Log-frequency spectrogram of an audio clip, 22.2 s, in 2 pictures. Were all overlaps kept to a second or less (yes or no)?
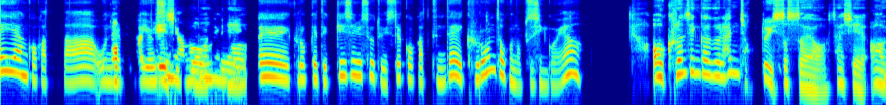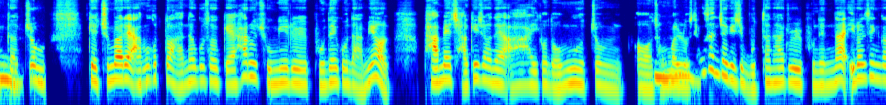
no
